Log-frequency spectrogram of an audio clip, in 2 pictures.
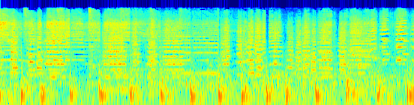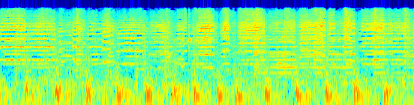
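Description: Festival band music, brass and wind instruments playing a melody over a steady drum beat of about two strokes a second, accompanying a folk dance.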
